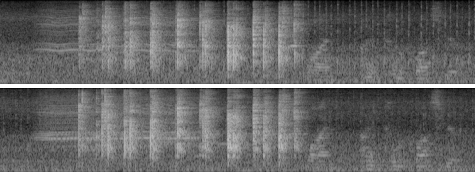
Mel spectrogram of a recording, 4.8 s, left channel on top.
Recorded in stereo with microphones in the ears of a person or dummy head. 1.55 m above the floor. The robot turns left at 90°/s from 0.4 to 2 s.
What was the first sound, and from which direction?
A clap, 75° right (ahead or behind).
